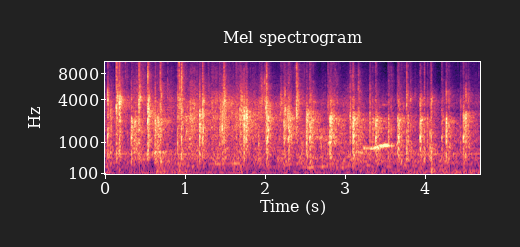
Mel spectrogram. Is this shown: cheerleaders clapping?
yes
